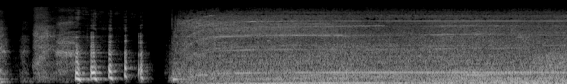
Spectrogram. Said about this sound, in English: It seems like our sound designer seems to think we're riding our vacuum cleaners there.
